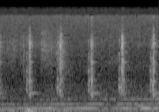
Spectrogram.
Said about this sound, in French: La sonnerie du réveil retentit.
